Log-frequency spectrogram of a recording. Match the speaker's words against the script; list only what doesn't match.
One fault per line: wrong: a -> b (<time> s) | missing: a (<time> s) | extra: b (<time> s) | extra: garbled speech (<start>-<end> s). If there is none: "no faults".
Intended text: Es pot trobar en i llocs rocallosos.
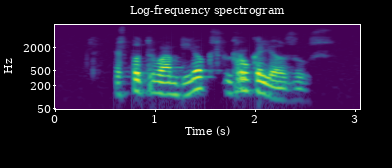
no faults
